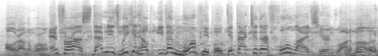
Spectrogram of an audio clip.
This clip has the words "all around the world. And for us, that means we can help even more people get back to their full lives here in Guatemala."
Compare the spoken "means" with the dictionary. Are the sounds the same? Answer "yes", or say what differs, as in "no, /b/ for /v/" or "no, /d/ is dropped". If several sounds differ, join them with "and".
yes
